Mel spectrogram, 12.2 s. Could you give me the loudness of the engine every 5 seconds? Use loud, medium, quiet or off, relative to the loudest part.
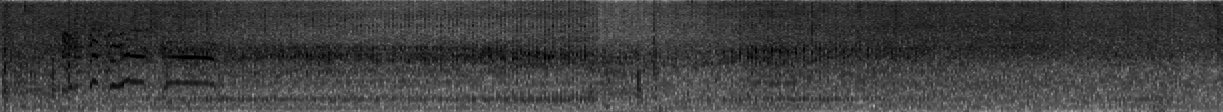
loud, loud, medium.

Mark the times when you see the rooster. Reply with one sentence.
The rooster can be heard from 0.6 to 2.2 s.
